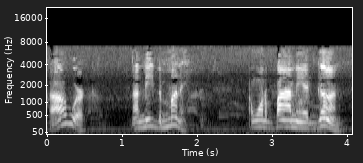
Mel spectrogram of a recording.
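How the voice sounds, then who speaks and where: An actor in a 1950s radio western playing a sullen, challenging young American gunslinger. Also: male voice, a little high, big pitch swings, moderate pace, a bit bright. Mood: cocky. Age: young adult. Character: touchy, cocky young gunslinger spoiling for trouble. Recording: muffled old radio recording.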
